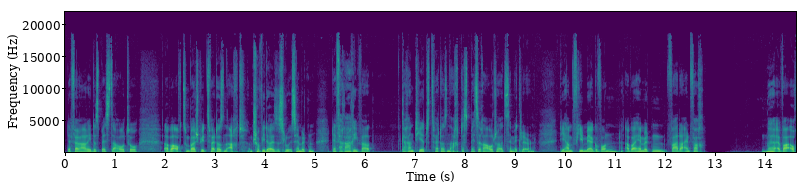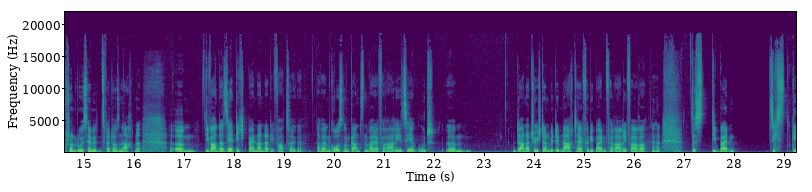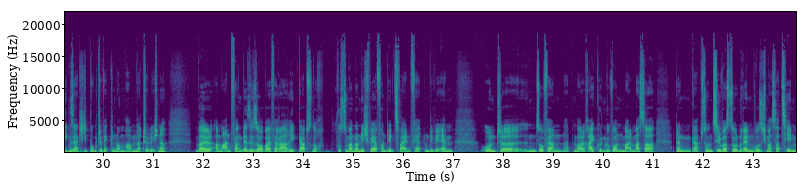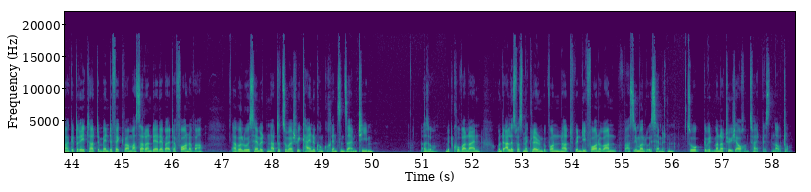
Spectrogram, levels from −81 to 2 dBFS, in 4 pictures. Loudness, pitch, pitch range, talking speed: -22 LUFS, 105 Hz, 95-120 Hz, 180 wpm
